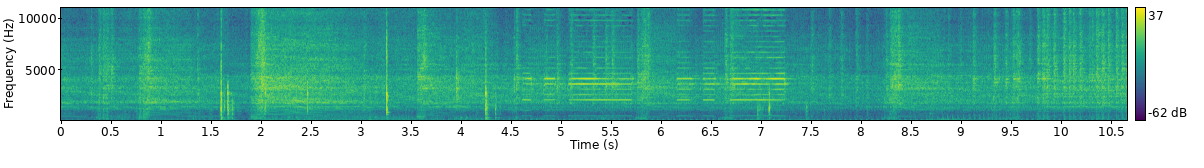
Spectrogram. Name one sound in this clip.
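Another dirt bike engine buzzes a little way ahead.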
